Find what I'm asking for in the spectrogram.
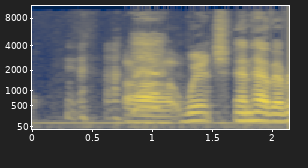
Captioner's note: laughing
